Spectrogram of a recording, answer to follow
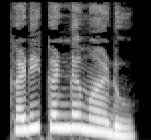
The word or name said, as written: ಕಡಿಕಂಡಮಾಡು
